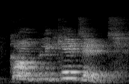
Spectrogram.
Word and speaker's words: complicated: For example, complicated, monotonous. Okay? All these are divided syllables. For example, complicated. Complicated. It has 4 syllables. And where shall we give the stress? Complicated.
